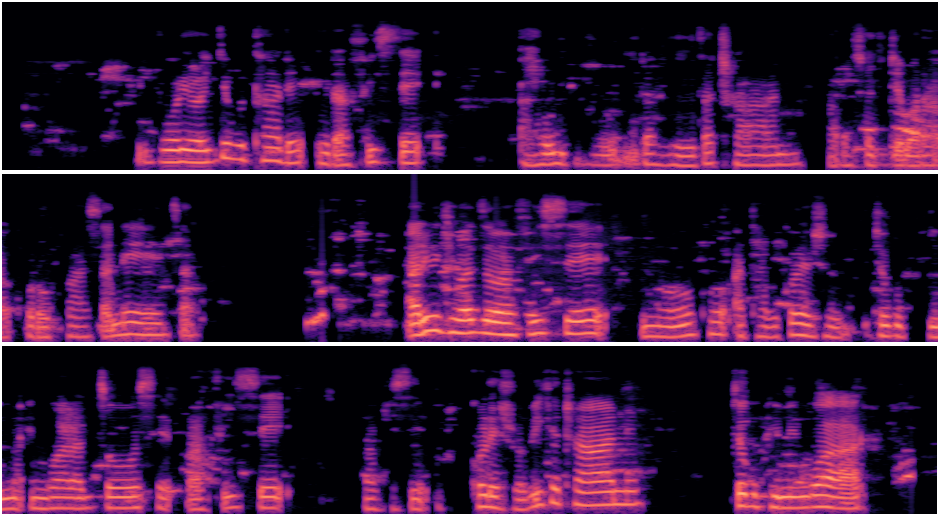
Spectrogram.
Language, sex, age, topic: Rundi, female, 25-35, education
